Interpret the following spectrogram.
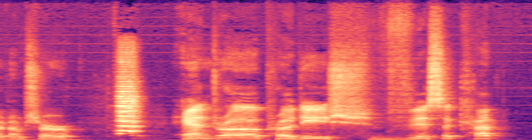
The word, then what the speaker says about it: Visakhapatnam: And I'm going to try to pronounce this. I'm going to butcher it, I'm sure. Andhra Pradesh Visakhapatnam. Visakhapatnam.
